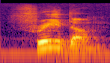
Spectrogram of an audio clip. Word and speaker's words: freedom: nós temos aí Que na palavra Freedom o stress é na primeira sílaba se colocássemos aí de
